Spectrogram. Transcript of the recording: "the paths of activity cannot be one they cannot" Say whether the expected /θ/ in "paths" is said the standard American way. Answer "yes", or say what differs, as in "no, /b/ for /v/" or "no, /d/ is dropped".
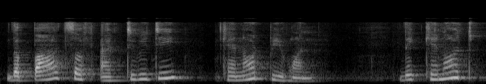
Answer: no, /t/ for /θ/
